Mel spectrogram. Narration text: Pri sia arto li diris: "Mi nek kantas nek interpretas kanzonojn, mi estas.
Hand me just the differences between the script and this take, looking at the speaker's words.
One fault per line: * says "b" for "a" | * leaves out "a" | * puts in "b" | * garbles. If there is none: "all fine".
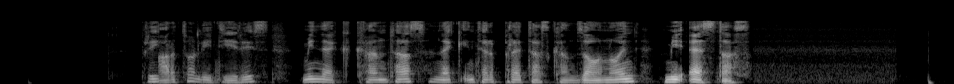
* leaves out "sia"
